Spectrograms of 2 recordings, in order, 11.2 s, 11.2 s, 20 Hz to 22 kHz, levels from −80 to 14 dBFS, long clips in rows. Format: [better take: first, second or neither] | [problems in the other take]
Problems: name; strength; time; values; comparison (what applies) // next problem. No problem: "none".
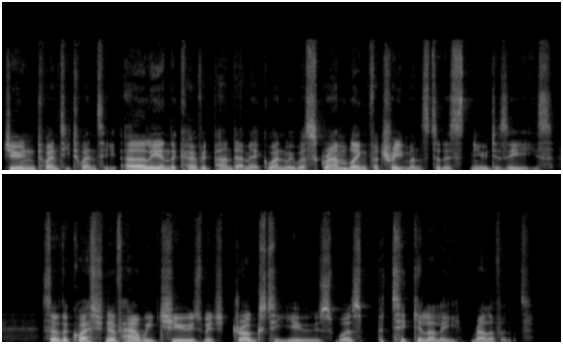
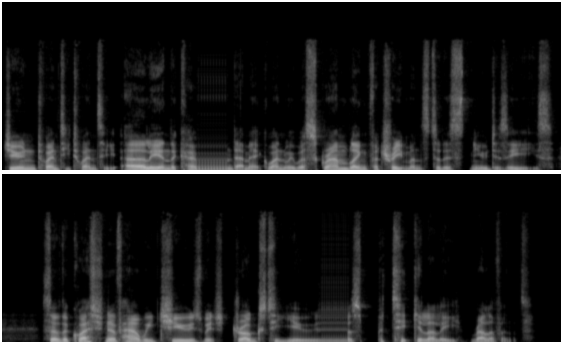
first | audio freezing; at 2 s and at 9 s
